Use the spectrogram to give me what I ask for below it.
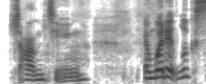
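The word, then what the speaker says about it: tjanting: And I'm I don't know if that's the right pronunciation, but this little thing is called it's spelled tj a n t i n g. A janting.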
